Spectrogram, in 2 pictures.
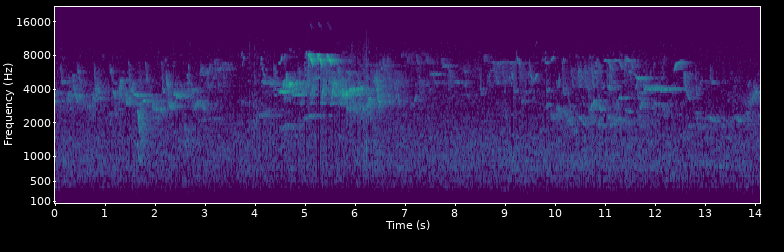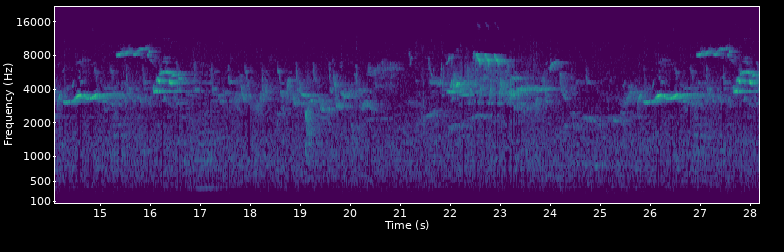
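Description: Birdsong: small birds chirping and trilling in short, high phrases, with a louder burst of song every few seconds and softer twittering in between.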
